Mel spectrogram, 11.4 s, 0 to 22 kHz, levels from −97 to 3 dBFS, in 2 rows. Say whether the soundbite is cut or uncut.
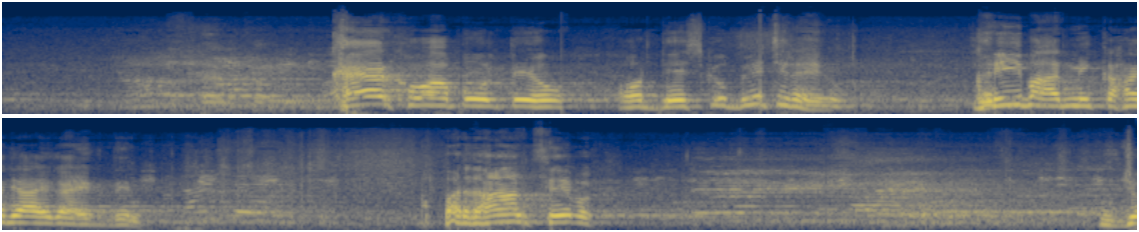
uncut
